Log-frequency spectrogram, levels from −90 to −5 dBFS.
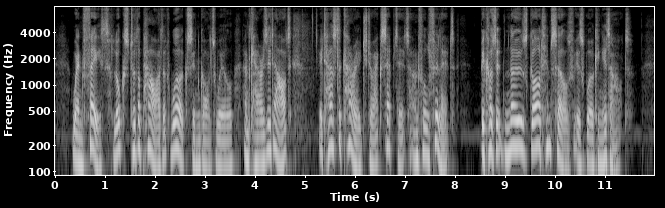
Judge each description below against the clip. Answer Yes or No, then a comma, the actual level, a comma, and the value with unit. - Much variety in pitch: Yes, wide, 7.7 semitones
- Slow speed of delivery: No, average, 170 wpm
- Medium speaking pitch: Yes, medium, 145 Hz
